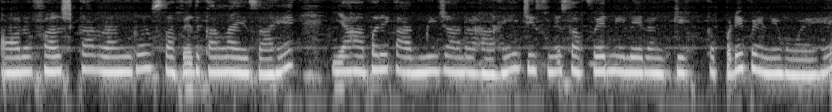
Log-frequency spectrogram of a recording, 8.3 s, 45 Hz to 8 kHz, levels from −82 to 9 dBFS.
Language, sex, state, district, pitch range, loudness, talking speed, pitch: Hindi, female, Maharashtra, Mumbai Suburban, 275-300 Hz, -12 LUFS, 175 wpm, 285 Hz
